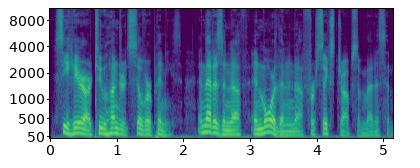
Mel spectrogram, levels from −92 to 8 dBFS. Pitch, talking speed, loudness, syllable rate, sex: 110 Hz, 235 wpm, -18 LUFS, 6.3 syllables/s, male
